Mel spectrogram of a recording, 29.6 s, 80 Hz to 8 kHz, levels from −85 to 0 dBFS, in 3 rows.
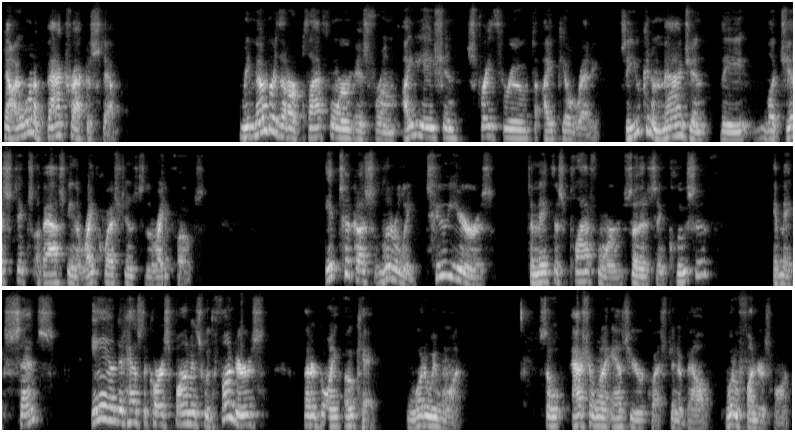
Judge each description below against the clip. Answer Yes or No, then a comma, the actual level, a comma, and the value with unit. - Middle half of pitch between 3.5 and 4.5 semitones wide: No, wide, 5.5 semitones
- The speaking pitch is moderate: Yes, medium, 145 Hz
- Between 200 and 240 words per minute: No, average, 160 wpm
